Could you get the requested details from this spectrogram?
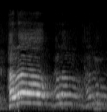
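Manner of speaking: very loud, high yell projected to the back. Speaker calling out to people sitting in the back: yelling to the back rows. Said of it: "I'm yelling to the rafters back there".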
